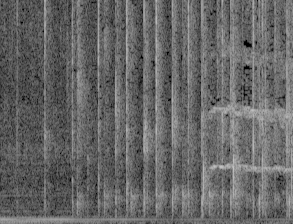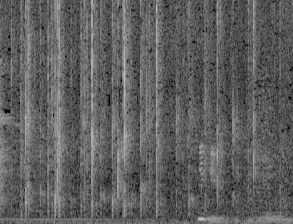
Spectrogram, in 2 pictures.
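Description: An electric guitar chord rings out and slowly fades.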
